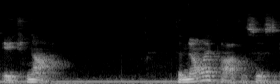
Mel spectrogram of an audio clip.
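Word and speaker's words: H₀: the status quo it's usually labeled h0 pronounced H naught the null hypothesis H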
